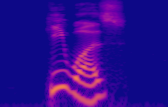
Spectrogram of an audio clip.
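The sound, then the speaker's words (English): A child playing a game shouts the single drawn-out word "boring" once, high-pitched and rising then falling, ending with a hissy sound. It is brief and moderately loud, with quiet around it. “I think you heard my kid yell out the word boring.”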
